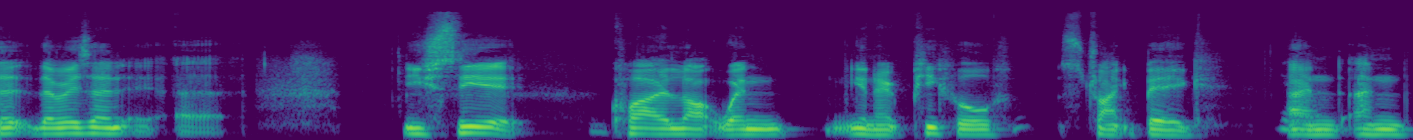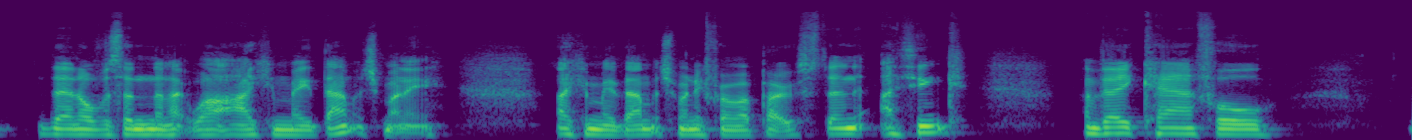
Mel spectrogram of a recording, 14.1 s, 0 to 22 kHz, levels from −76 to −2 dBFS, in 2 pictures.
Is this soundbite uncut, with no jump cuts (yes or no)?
yes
